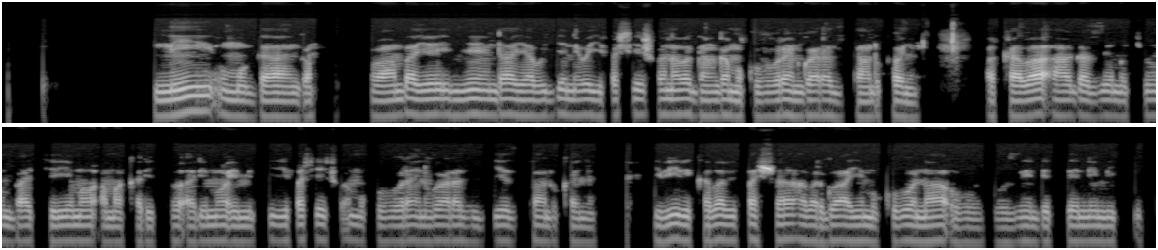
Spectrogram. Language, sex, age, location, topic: Kinyarwanda, male, 18-24, Nyagatare, health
